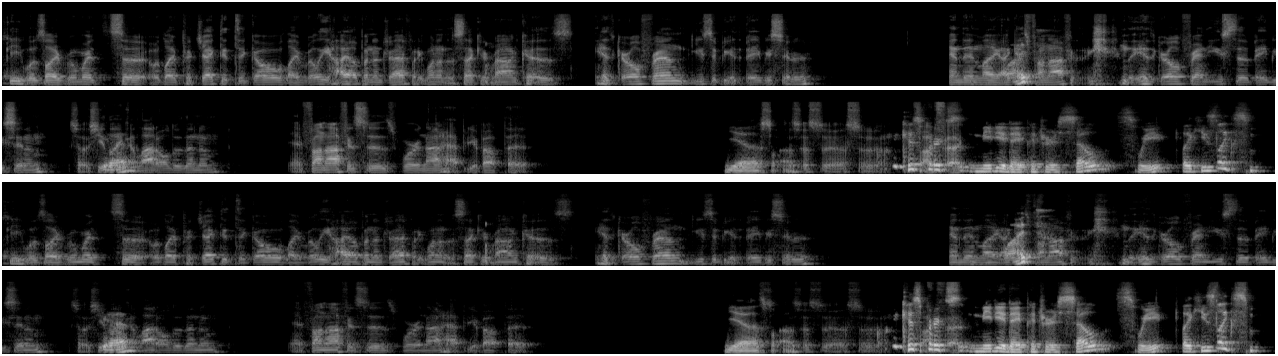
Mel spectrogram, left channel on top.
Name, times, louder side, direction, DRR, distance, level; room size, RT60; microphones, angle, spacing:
voice 1, 0.0-8.1 9.5-13.2 13.4-14.9 15.6-18.0 20.3-21.6 21.9-22.3, left 4 dB, 60° left, 0.7 m, -35 dB
voice 2, 10.0-10.5 13.7-14.0 20.0-20.7 21.6-25.3, right 3 dB, 35° right, 0.5 m, -22 dB
7.2 x 4.0 x 4.3 m
head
